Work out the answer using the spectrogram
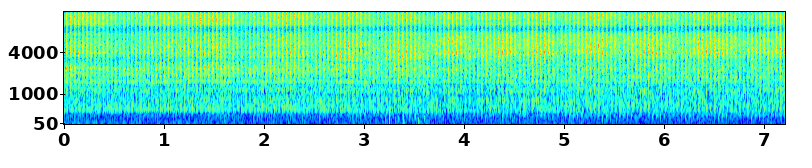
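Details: Opel Corsa D 1.2 Z12XEP, hot idle: fine, fast metallic rattle about 200 a minute over a quiet engine; occurs only when fully warm, nearly silent cold; stretched timing chain.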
